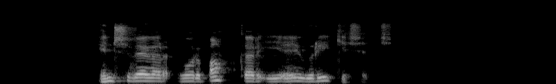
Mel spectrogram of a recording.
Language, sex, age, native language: Icelandic, male, 50-59, Icelandic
